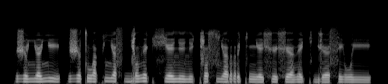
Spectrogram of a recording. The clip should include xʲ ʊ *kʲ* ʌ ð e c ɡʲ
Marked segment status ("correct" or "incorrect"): incorrect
